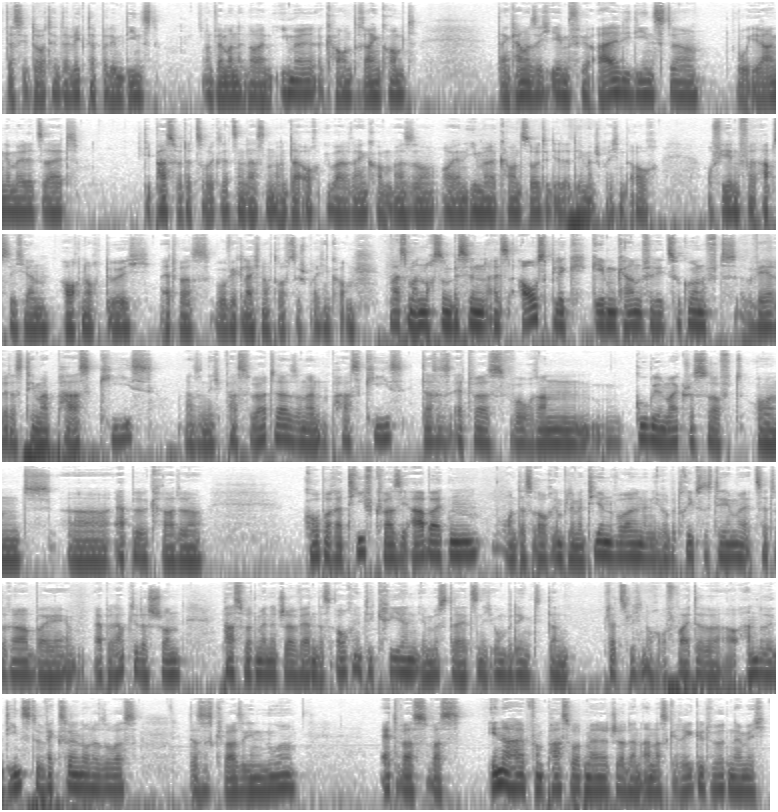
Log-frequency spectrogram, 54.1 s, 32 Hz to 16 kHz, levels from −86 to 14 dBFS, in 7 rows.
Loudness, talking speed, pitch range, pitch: -24 LUFS, 160 wpm, 90-105 Hz, 95 Hz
